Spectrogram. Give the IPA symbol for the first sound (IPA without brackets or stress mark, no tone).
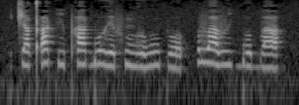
t͡ʃ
